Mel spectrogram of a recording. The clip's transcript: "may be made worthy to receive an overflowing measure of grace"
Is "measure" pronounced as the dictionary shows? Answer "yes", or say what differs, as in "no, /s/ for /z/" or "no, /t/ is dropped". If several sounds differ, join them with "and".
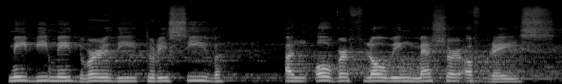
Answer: no, /ʃ/ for /ʒ/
